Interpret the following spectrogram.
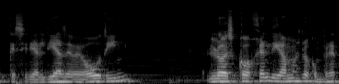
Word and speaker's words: Odin: en la mitología nórdica el dios principal es Odin. Bueno, la gente lo conoce como Odín. Bueno, Sí, tú lo dices más técnico, ¿no? digamos cómo se pronuncia en teoría, ¿no?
